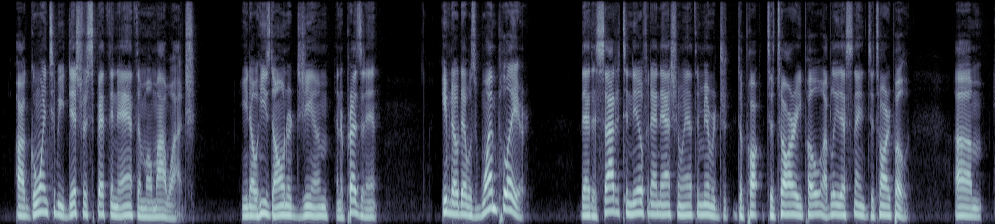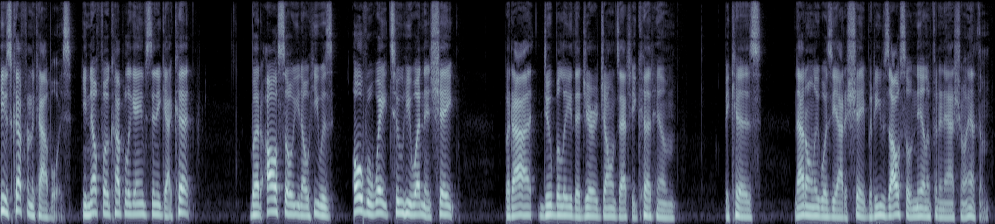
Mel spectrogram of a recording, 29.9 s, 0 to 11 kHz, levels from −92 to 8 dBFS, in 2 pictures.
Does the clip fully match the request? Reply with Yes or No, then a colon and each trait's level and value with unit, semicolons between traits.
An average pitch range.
Yes: average, 3.3 semitones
